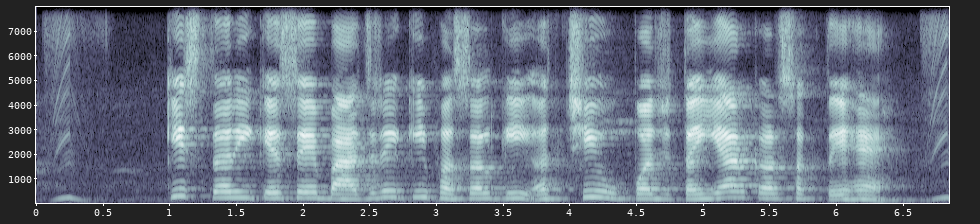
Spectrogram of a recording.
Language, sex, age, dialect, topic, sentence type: Hindi, female, 51-55, Marwari Dhudhari, agriculture, question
